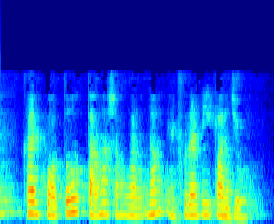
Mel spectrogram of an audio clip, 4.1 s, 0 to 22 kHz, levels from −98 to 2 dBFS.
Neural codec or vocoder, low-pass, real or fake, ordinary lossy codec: codec, 16 kHz, about 1 kbps, DyCAST, with the encoder's durations; 7.2 kHz; fake; MP3, 24 kbps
